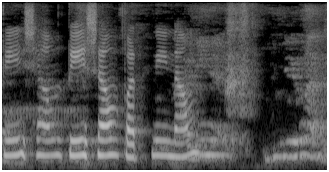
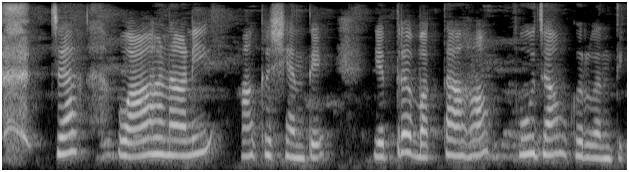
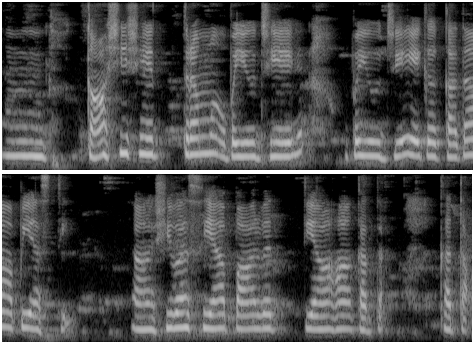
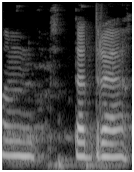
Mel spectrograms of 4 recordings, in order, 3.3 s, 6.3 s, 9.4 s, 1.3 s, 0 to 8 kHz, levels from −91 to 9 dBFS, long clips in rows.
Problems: constant background noise, continuous background conversations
